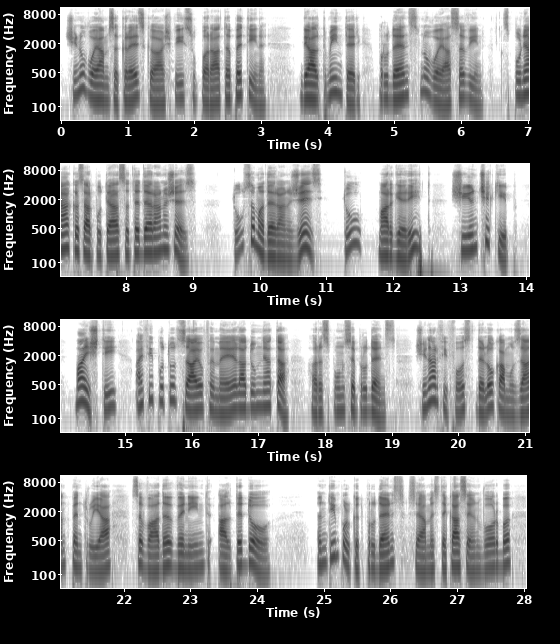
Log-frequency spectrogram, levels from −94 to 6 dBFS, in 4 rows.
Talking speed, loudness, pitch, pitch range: 150 wpm, -24 LUFS, 145 Hz, 125-165 Hz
